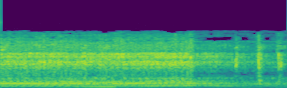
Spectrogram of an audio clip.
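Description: A car engine hums steadily as the vehicle drives along the ocean while the fog clears, a loud continuous drone that shifts in tone near the end, with a few brief knocks and no voices.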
